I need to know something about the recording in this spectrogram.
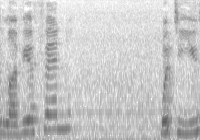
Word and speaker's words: Leviathan: I mean, I've heard both pronunciations. Leviathan is probably a little bit more standard, whatever. Leviathan's a little bit easier to say. rather than, because it has fewer diphthongization. Diphthongization with the I just means I'm pronouncing an extra vowel, and I prefer a little bit more simplicity. So, blah, blah, blah.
